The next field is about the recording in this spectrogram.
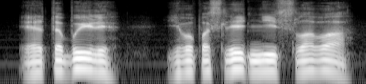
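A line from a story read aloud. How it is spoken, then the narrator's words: Groaning. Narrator (Russian): простонал Морган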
